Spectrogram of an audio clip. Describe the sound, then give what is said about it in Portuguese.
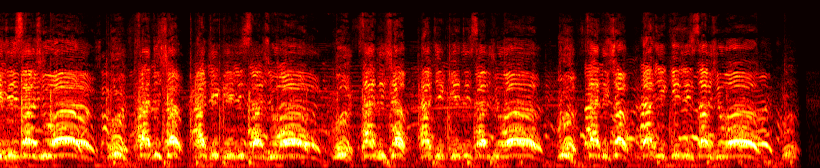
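A large crowd of football supporters, who travelled in force from São João de Meriti to Bangu for a final, chants loudly in unison, voices rising and falling in rhythmic waves of cheering that continue steadily for about ten seconds before stopping. “O Dick chegou como azarão na final e jogou de igual para igual, graças à torcida, que foi em peso de São João de Meriti até Bangu para apoiar o time.”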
